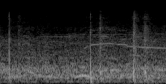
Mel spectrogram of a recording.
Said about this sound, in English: Were they gunshots? Nah, probably just, not. Just some crackers. Just some, yeah.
